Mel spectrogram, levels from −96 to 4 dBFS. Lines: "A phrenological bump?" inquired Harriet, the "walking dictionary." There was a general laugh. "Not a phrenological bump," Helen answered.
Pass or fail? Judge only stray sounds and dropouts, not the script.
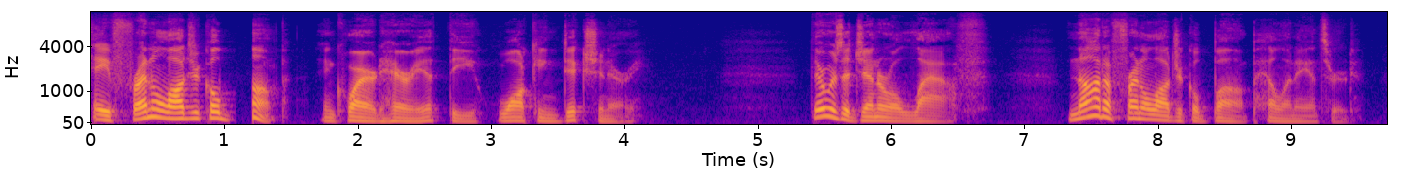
fail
